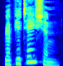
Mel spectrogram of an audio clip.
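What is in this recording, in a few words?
"reputation", American English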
